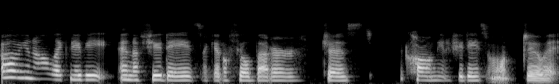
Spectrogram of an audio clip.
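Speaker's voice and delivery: usual speaking voice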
